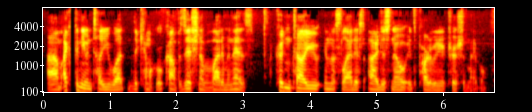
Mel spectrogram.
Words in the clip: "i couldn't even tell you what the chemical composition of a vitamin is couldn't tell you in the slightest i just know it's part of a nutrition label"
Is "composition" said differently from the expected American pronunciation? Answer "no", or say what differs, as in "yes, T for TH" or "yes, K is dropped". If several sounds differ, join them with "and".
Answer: no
